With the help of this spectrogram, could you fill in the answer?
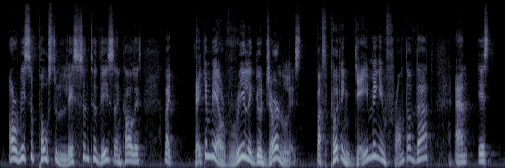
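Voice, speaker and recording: With a non-native accent and vocal fry, a woman talks at a fairly quick pace, her pitch swinging very widely, in a very clean recording over a silent background. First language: not English. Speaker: gaming commentator. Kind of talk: opinion monologue. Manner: halting, many false starts.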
